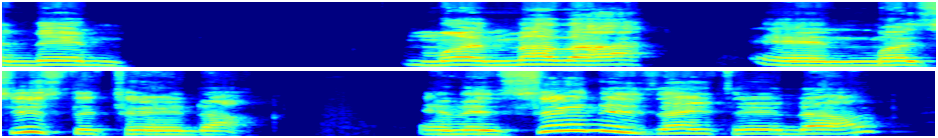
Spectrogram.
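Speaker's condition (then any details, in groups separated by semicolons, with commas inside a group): Cerebral palsy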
